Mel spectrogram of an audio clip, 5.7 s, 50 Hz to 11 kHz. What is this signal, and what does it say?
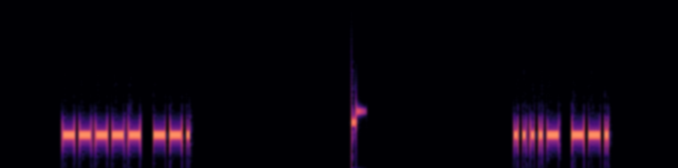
Morse code, heard as a keyed tone, about 36 wpm, 700 Hz. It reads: 0G 4G
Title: Single-Letter Single-Number 35wpm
